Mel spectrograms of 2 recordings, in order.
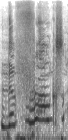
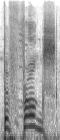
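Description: First: High tearful whimper; tearful cry. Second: Plain. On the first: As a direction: whimper it near tears. Tearful repeat. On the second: Repeated, second cried out. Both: Acted.

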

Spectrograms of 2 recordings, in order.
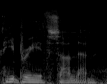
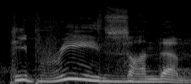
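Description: First: Hushed, low; a gentle breath of a line; soft breathy hush. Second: Slow reverent breath; slow, breathy emphasis. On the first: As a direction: say it softly, almost breathing it. Quiet breath demonstration. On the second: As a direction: draw out breathes very slowly. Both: Shown as a demonstration.

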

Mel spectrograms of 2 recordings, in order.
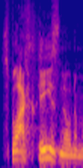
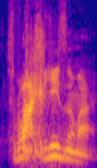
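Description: First: "Splachthiznomai" said slowly, syllable by syllable; careful slow "Splachthiznomai"; Greek word. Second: "Splachthiznomai" slow and louder with a throaty, phlegmy kh; throat-clearing "Splachthiznomai" for laughs; phlegmy Greek. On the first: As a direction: sound out "Splachthiznomai" for the crowd to repeat. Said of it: "Everyone say". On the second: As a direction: hawk the kh in "Splachthiznomai". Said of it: "Say it with the most phlegm you got". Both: Shown as a demonstration.

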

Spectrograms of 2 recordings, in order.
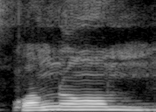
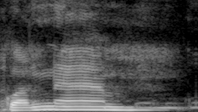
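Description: First: Put-on "Quảng Nam" with the local Quảng Nam accent, rounded "kwong nom"; teasing Quảng Nam accent on "Quảng Nam", vowels shifted to "o". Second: "Quảng Nam" said the southern way, open "kwang nam"; plain southern "Quảng Nam", a flat "nam". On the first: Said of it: "in his area, it's a". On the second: Shown as a demonstration. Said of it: "we say".

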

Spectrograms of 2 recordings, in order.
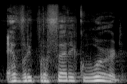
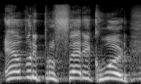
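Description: First: Said in the usual way. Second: "Every" hit high and loud, preached word by word. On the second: Shown as a demonstration. Pastor to the congregation, "Every prophetic word" preached high and loud.

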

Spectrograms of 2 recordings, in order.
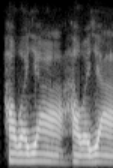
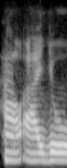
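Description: First: "how are ya" run together, ending in "ya"; Aussie slurred reduction. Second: Said in the usual way. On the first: Retold or imitated. Newcomer showing what confused him, imitated Aussie run-together greeting. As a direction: imitate Aussies merging "how are ya" into one word, "howaya". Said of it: "how are you เขาจะ". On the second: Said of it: "เขาจะ how are ya".

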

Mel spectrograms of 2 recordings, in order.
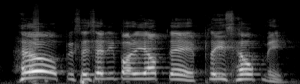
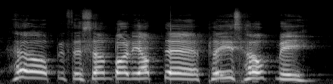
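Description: First: Calling for help. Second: Yelling for help. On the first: Trapped man in a sand pit shouting up for help, desperate high shout. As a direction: yell for rescue with everything you have. Ahmed stuck calling from hole. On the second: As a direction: scream up the hole, dragging out the plea. Mabruk stuck yells from hole. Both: Acted.

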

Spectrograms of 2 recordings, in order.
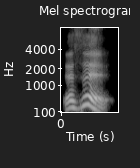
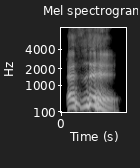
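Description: First: Excited. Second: More excited. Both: Acted. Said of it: "this man created caller I D".

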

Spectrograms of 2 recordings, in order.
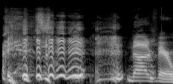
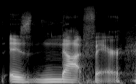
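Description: First: Breaking into laughter, high and slow; laughing. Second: Said in the usual way. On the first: Real, not acted. Comparing a classic film to a Burt Reynolds film, laughing. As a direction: laugh the words out at the silly comparison.

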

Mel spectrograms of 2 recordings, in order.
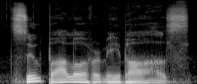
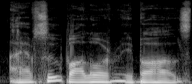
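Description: First: Drawn out. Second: Said in the usual way. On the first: Shown as a demonstration.

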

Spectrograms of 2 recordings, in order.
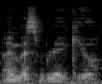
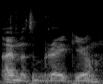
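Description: First: Deep, quiet Drago growl; low menacing Russian threat; Russian accent. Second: Deep, hushed Russian menace; Russian accent. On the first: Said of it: "Just try this, try this once". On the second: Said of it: "very different than your normal accent". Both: Shown as a demonstration.

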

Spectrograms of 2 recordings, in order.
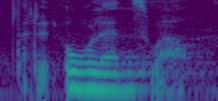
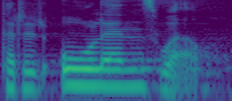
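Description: First: That it all ends well repeated much softer and gentler; softer echo. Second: Said in the usual way. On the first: Shown as a demonstration. Father repeating the promise softly. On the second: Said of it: "and you'll see".

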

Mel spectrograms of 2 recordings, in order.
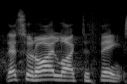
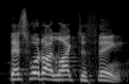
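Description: First: Louder, with I leaned on; that's what I like to think, with I stressed. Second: Louder, with what leaned on; that's WHAT I like to think; stress on what. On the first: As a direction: push the word I, the rest following. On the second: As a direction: push the word what, the rest following. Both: Shown as a demonstration.

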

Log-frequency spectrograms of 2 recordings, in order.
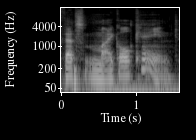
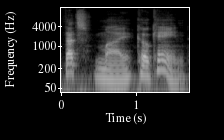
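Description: First: Slow, drawn-out British vowels on Michael Caine; mock British accent demo. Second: Slow, lowered British drawl on cocaine; mock British accent demo. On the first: Teaching a friend a British accent, slow and hammy. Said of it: "This is how you start". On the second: Showing how my cocaine sounds British, slow and hammy. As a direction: stretch out cocaine like a Londoner. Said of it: "Combine those two". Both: Shown as a demonstration.

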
